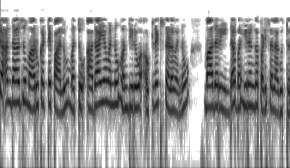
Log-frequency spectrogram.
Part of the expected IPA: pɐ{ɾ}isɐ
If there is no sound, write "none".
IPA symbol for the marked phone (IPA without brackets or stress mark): ɽ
